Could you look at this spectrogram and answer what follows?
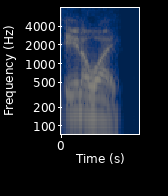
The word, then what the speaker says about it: Inoue: I think I've said Inoue, by the way, four different times oh, with four different pronunciations. Inoue. – Yeah. – It's Inoue. Inoue. No relation to the monster, but it's Inoue. uh,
